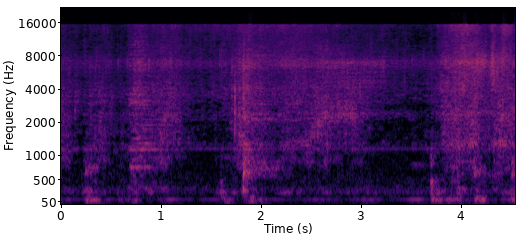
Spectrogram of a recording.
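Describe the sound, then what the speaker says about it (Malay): Chicken pieces cooking with ground spices and cumin in a pan for chicken biryani, a steady low sizzle with faint stirring scrapes and a couple of sharper clinks, close and moderately quiet, no talking. "Tumis sekejap dan masukkan air sekejap ya."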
